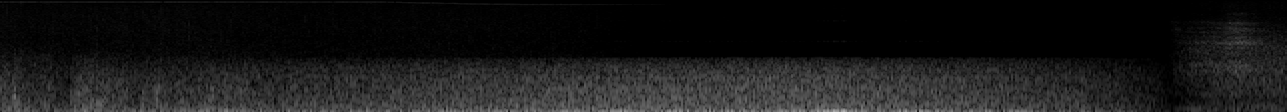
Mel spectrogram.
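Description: Waves crash against rocks and surge with a steady roar.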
